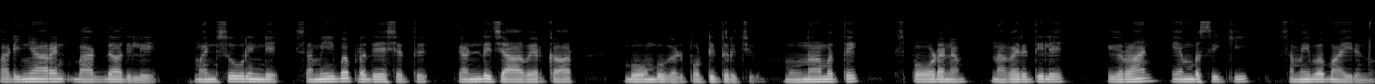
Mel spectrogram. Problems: none marked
